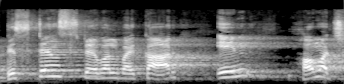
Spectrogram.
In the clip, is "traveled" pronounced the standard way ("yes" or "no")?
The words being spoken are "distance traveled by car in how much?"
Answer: no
